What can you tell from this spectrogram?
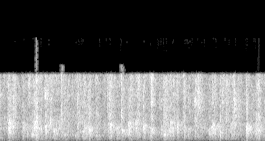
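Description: An audience applauds a discussion panel steadily, many hands clapping in a dense, continuous patter that stays loud and even for a few seconds.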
